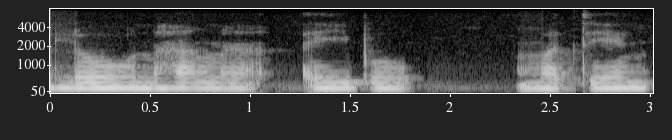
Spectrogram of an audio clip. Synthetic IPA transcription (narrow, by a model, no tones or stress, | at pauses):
lonaɦaŋnaajbu | mat̪iŋ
